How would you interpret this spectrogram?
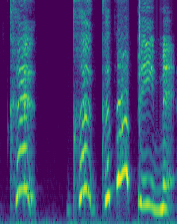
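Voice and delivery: high, breathless hopeful wondering; hopeful disbelief. Retold or imitated. A fan wondering if the famous author is her. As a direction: squeak it out, half daring to hope. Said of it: "And I'm like".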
